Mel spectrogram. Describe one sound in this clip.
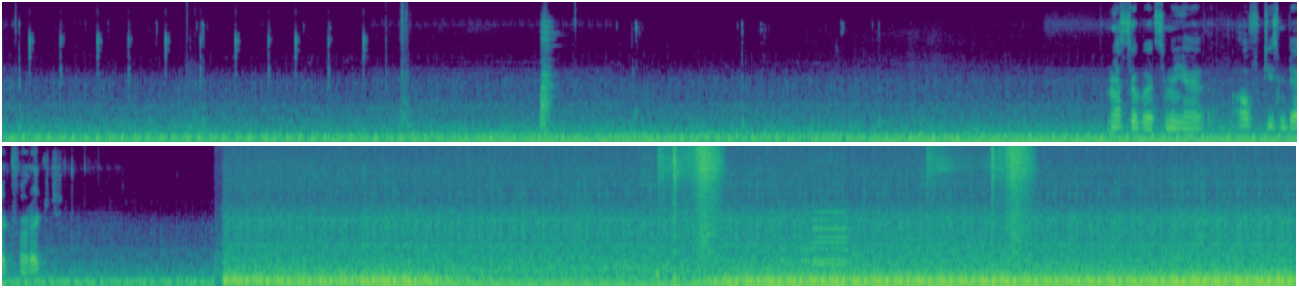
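A truck engine rumbles low and steady, growing louder partway through.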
